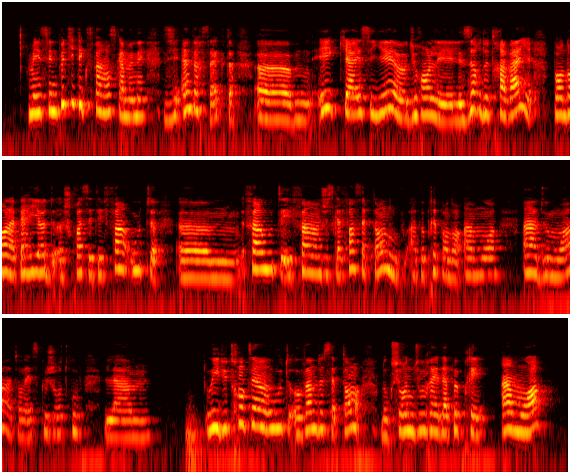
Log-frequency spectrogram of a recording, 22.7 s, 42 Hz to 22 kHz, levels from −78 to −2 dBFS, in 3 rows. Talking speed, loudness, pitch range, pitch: 190 wpm, -30 LUFS, 200-250 Hz, 225 Hz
